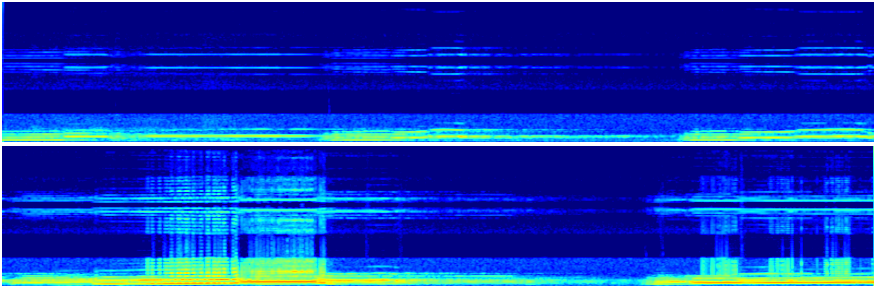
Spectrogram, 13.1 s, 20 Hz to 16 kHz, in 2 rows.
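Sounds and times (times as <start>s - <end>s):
deep creature calls: 5.2s - 10.6s.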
